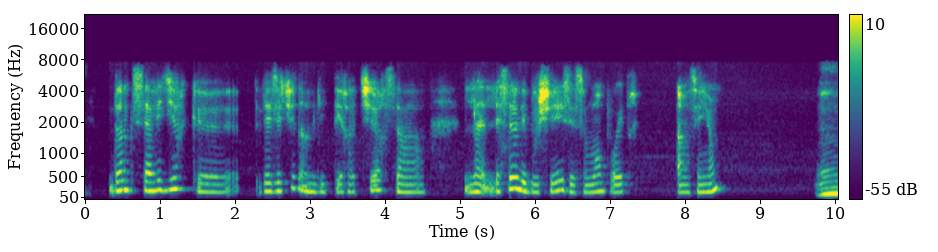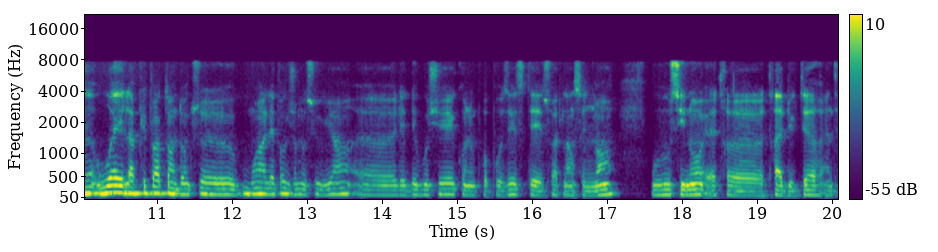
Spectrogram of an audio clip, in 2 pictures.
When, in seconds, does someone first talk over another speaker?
none

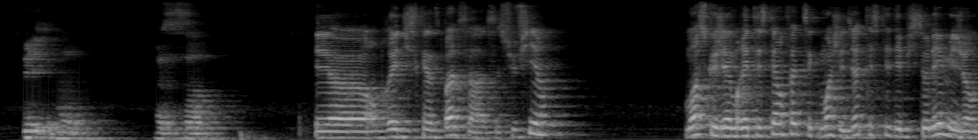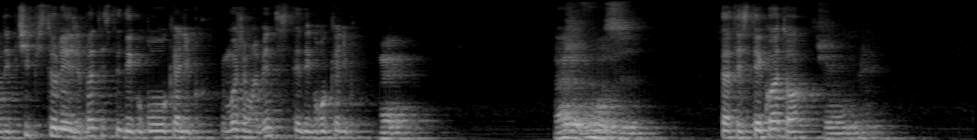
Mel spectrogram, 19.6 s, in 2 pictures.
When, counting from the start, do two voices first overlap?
none

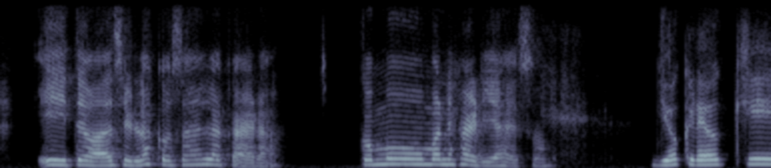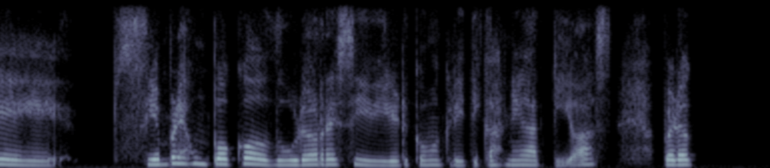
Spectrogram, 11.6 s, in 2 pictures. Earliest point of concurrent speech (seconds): none

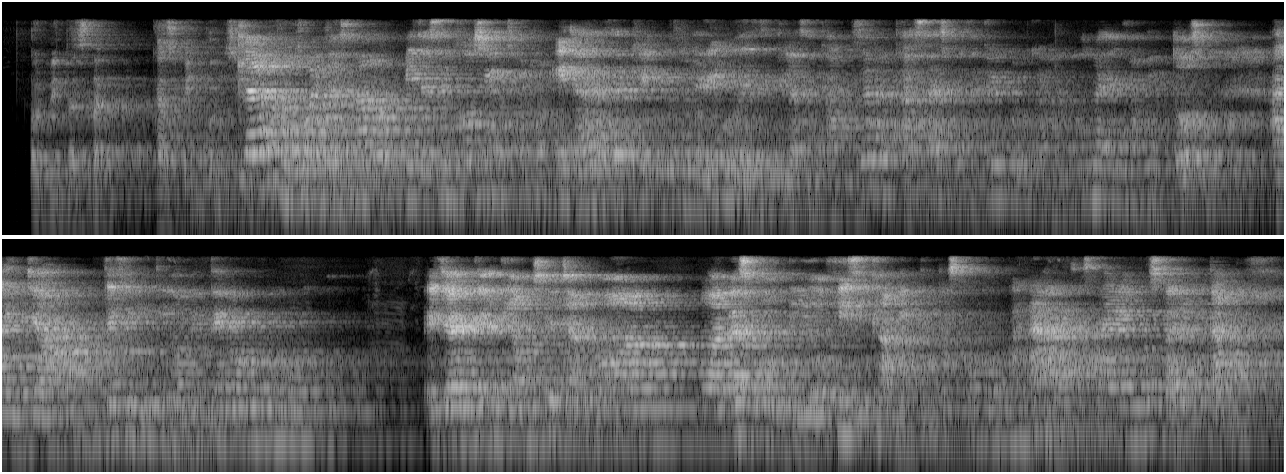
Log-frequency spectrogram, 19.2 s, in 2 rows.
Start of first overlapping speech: 1.8 s

